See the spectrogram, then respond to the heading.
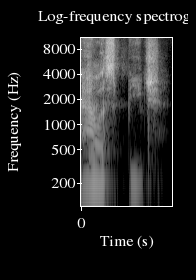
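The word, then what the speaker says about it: Alys Beach: so like 30A and Alice Beach so it's uh it's spelled a-l-y-s and um yeah it's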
